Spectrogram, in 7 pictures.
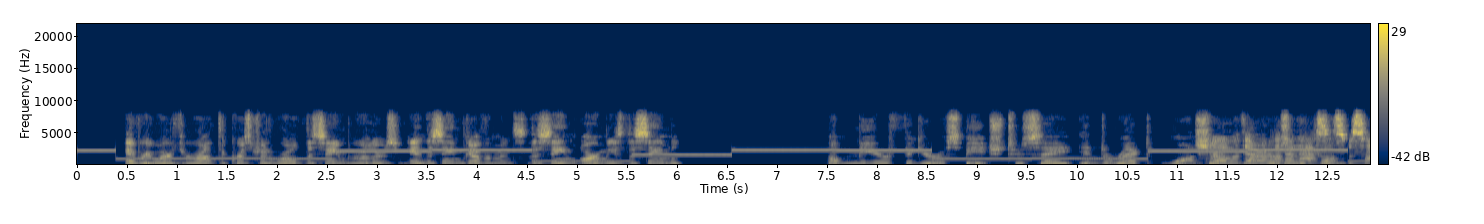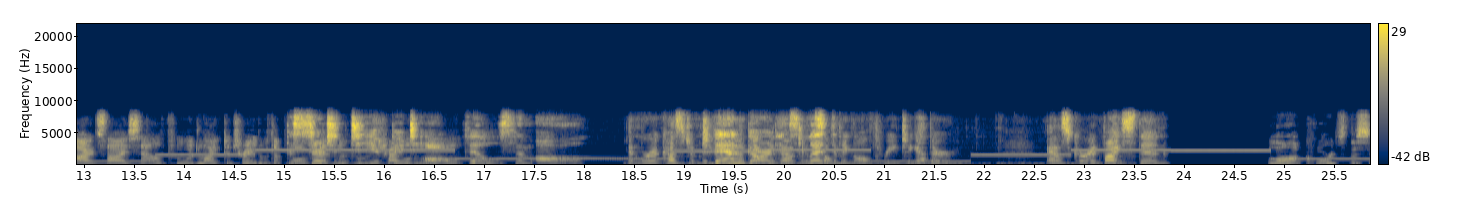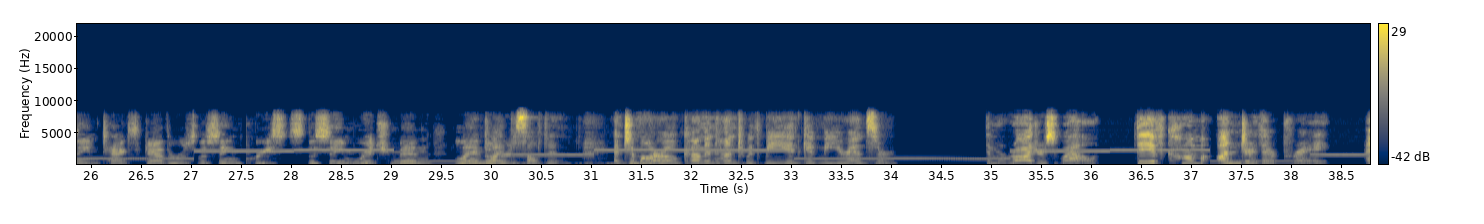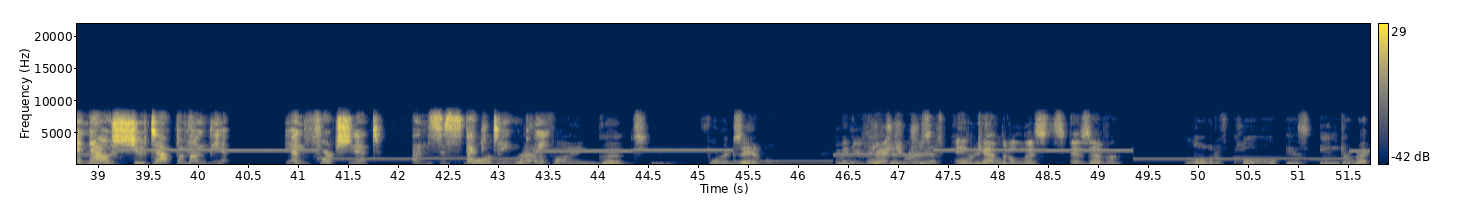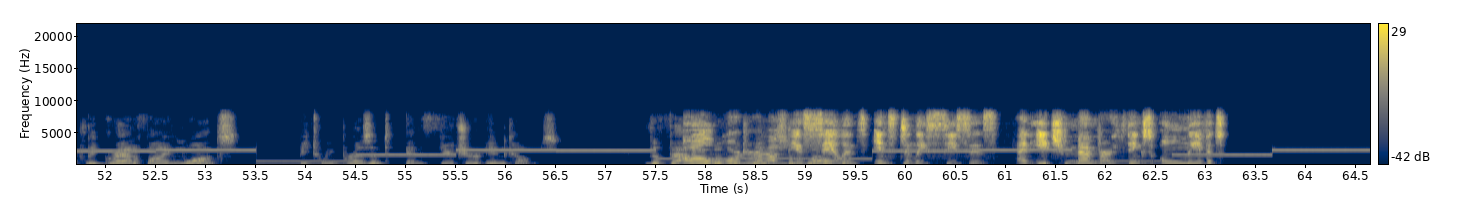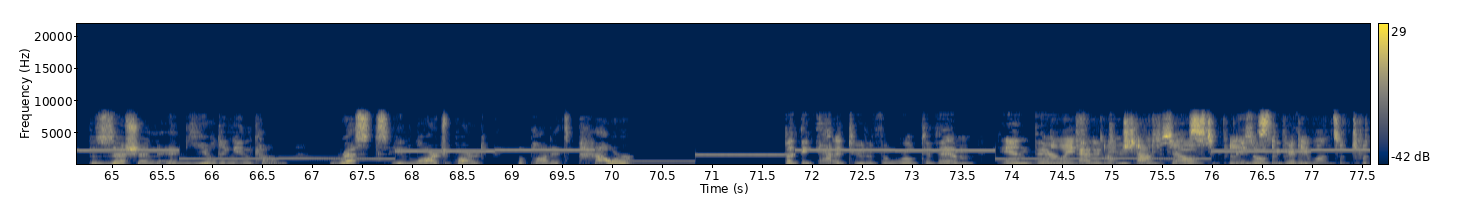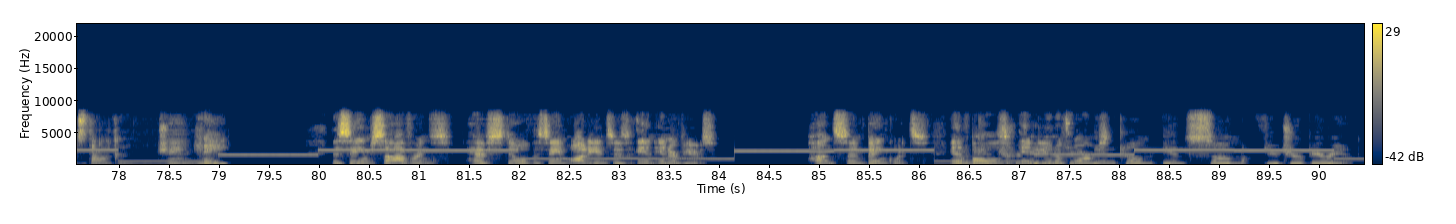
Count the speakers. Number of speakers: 5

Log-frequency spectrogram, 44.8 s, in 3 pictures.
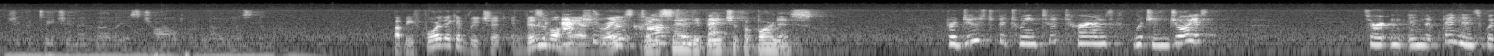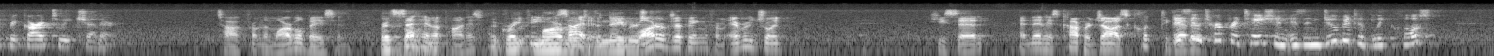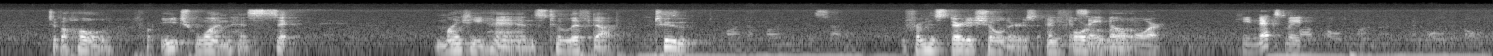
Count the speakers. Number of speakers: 4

